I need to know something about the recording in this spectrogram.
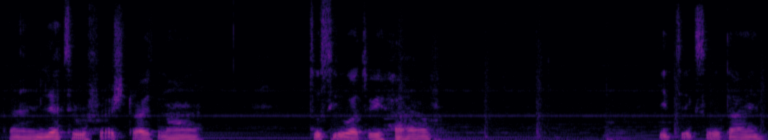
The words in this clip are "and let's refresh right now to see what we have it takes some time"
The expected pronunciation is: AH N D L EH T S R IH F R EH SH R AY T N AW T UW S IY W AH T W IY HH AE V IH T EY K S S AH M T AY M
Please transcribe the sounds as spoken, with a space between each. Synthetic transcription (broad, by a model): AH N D L EH T S R IH F R EH SH R AY T N AW T UW S IY W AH T W IY HH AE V IH T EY K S S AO T AY M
